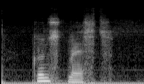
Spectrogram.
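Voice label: "kunstmest", Dutch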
